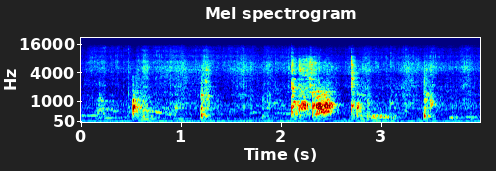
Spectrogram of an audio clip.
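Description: Fish roe stir-fried in a pan on high flame, a crackling sizzle broken by repeated scraping stir strokes at irregular intervals, close and alone.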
